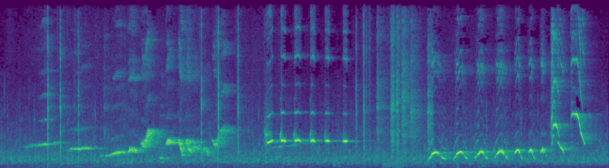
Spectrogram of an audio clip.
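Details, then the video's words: White-rumped shama singing to provoke rival shamas: varied whistled phrases and sharp ticking notes, then a run of six evenly repeated up-down whistled notes, ending in a high flourish. "MURAI BATU JENIS APAPUN PASTI NYAUT EMOSI DAN GAK BISU LAGI DENGAN SUARA MURAI BATU INI"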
